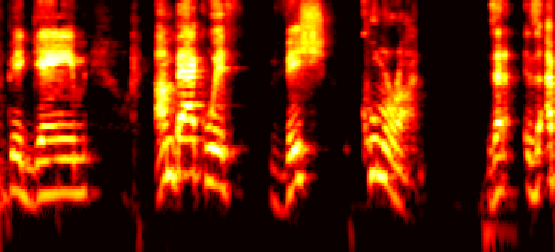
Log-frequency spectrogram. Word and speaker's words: Vish Kumaran: I'm back with Vish Kumaran. I pronounced it right?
